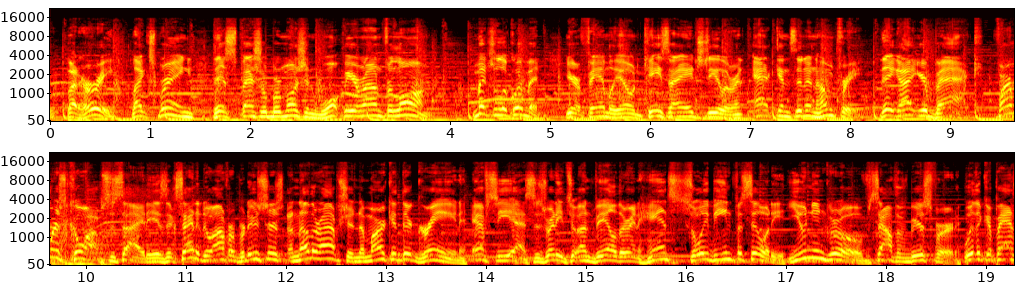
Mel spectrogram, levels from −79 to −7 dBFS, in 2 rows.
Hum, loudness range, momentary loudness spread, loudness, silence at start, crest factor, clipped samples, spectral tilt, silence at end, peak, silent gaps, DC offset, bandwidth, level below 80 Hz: none; 3 LU; 5 LU; -20 LUFS; 0 s; 16 dB; under 0.1%; -4 dB/octave; 0 s; -4 dBFS; none; under 0.1%; 16 kHz; -34 dBFS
